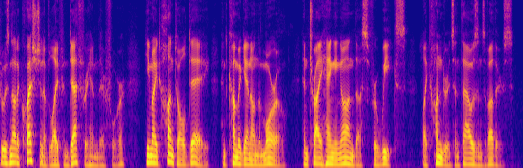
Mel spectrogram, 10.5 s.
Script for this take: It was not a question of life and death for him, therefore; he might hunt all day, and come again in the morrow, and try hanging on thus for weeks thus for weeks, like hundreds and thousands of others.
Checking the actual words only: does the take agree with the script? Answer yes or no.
no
